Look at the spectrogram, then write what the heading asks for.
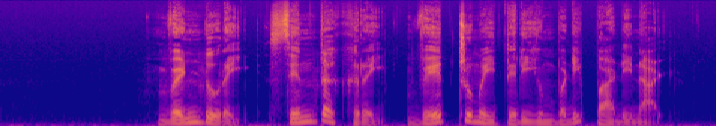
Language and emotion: Tamil, neutral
